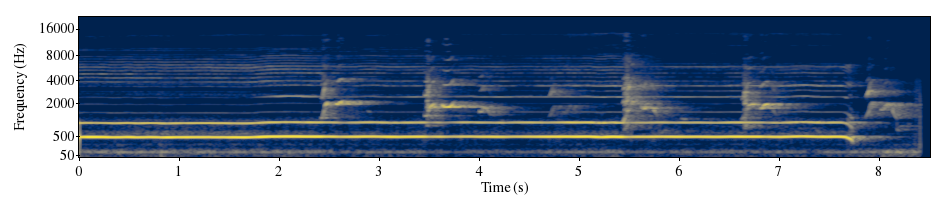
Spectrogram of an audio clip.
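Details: Yorkshire Terrier singing along to a sustained, steady instrumental tone, with high, wavering howls rising and falling in repeated bursts roughly every second, each ending abruptly before the tone fades out.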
